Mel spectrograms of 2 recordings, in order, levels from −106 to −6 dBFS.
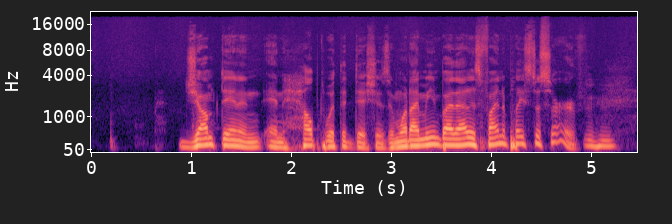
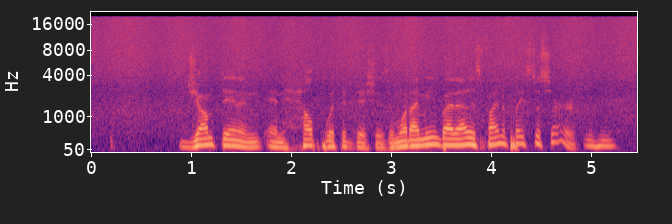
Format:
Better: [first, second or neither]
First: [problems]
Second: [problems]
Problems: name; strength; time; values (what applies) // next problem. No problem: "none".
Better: first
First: hiss; faint; throughout; 30 dB below the speech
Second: hiss; loud; throughout; 4 dB below the speech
